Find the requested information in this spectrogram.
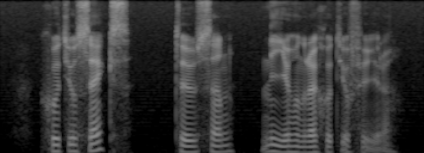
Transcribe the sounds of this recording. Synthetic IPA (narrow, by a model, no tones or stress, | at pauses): ɧɵt̪ːɪʊsɛks | t̪ʰʉ̟ːsənːiːʊɦɵnd̪ɾaɧɵt̪ʰːɪʊfy̰ːɾa̰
